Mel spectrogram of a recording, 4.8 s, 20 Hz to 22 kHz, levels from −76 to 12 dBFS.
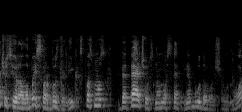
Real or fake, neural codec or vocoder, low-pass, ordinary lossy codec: real; none; 7.2 kHz; Opus, 32 kbps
